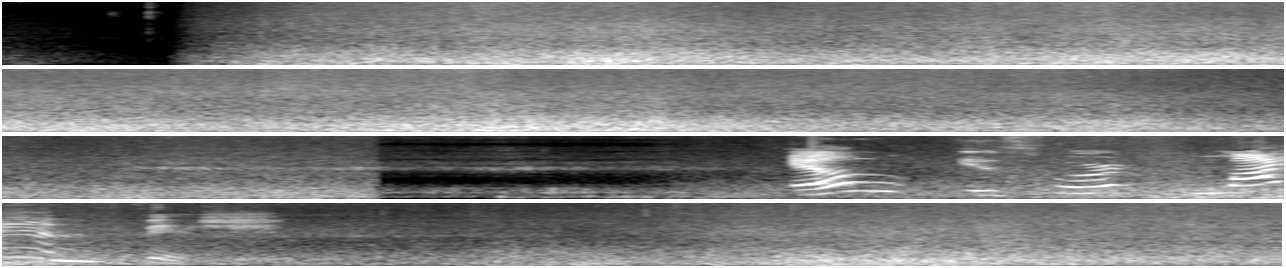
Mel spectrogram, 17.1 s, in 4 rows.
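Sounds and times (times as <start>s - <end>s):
wind noise on microphone: 0.7s - 9.8s, 13.8s - 17.0s.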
